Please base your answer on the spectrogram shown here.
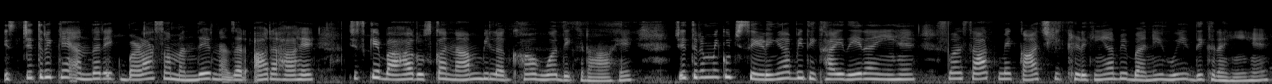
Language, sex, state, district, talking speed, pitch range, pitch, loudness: Hindi, female, Maharashtra, Chandrapur, 200 wpm, 220-260 Hz, 240 Hz, -26 LUFS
